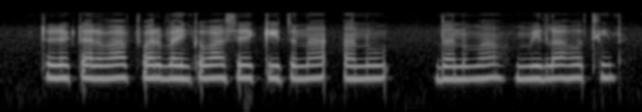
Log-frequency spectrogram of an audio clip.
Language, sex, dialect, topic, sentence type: Magahi, female, Central/Standard, agriculture, question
